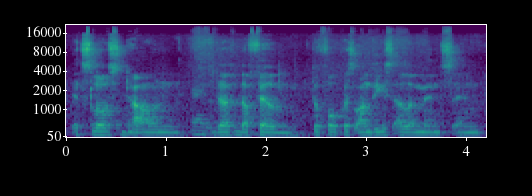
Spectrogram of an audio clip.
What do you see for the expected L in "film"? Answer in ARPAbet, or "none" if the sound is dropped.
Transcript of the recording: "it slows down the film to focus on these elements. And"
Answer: L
